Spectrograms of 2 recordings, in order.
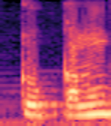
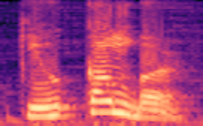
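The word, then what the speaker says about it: cucumber: grey Pammi granite दोस्तों कुकं नहीं कहेंगे कुकं यह गलत प्रोनंसिएशन है इसकी करेक्ट प्रोनंसिएशन क्या है क्यू कंबर क्यूकर कुकं नहीं क्यू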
